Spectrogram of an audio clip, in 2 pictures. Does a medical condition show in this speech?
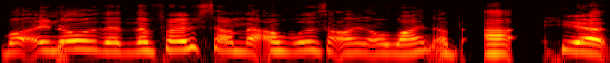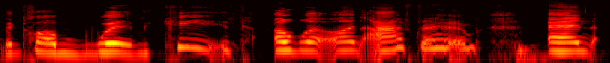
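Yes: cerebral palsy, mild; voice affected.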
